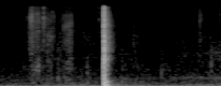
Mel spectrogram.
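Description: A plastic card case taps down onto a hard surface.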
